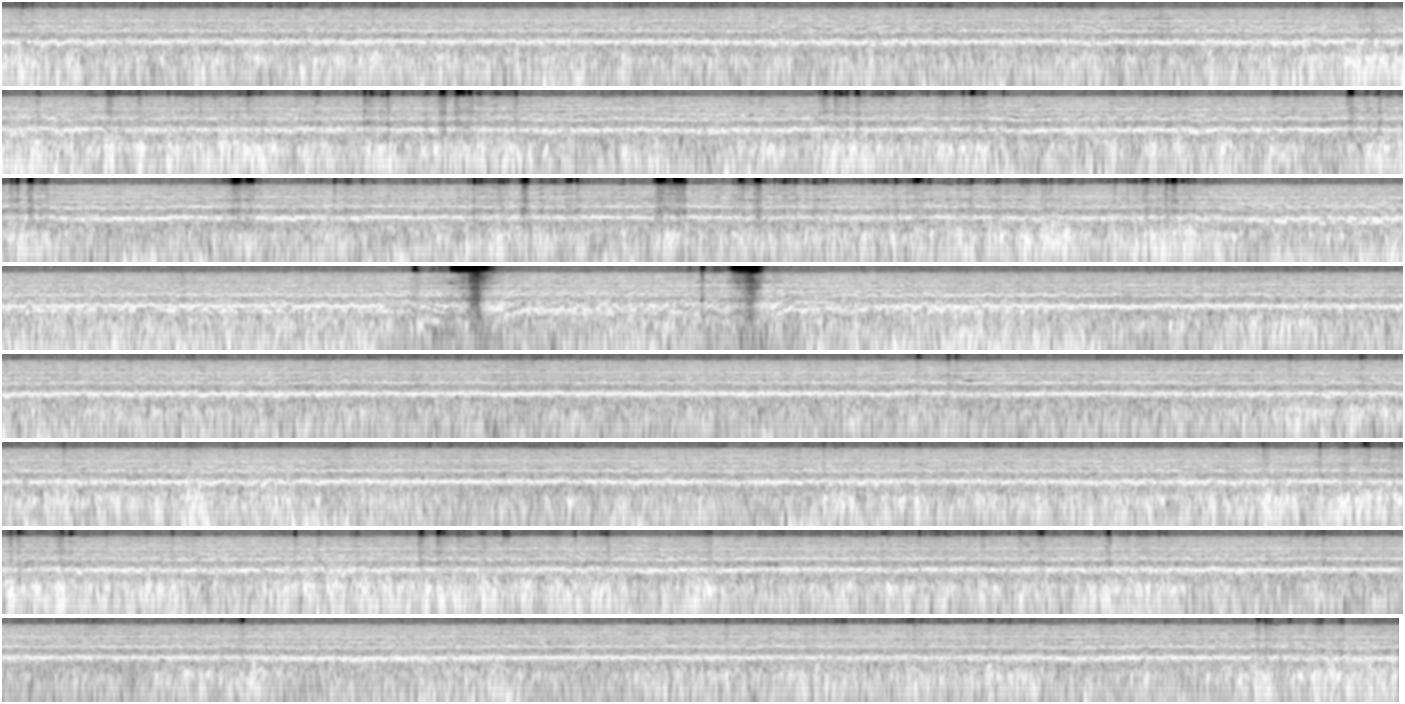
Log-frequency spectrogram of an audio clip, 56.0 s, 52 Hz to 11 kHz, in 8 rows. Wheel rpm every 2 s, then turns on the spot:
230, 230, 220, 230, 230, 230, 230, 230, 230, 230, 210, 150, 120, 210, 220, 230, 230, 230, 240, 230, 230, 230, 230, 230, 230, 220, 230, 230.
none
